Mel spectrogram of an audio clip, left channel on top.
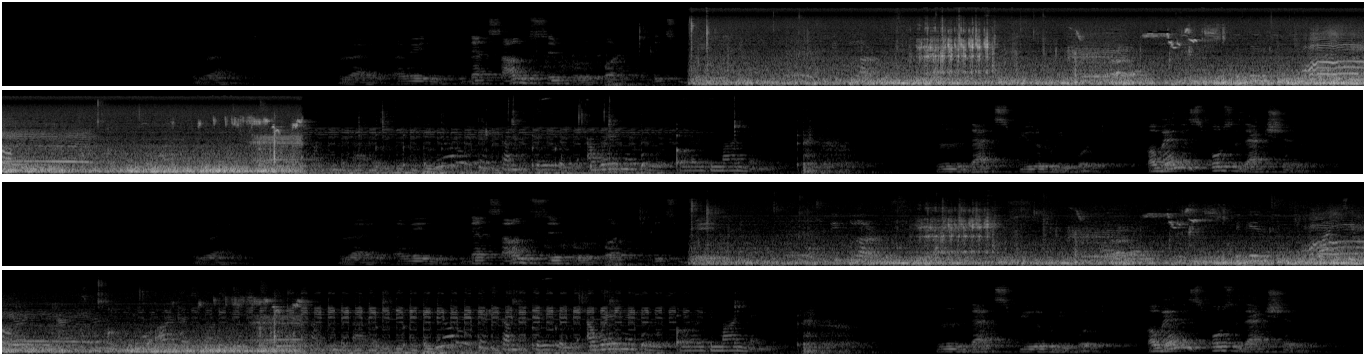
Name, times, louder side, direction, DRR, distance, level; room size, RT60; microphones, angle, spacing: voice 1, 1.9-2.3 3.3-6.2 6.5-7.3 8.0-10.3 21.8-22.0 23.0-24.5 25.1-26.7, right 1 dB, 15° left, 0 dB, 2.1 m, -48 dB
sound 1, 5.1-22.1, left 1 dB, 85° left, 1.7 m, -51 dB
sound 2, 6.9-16.6, left 5 dB, 45° left, 0.3 m, -32 dB
voice 2, 11.0-17.4 17.8-21.3, right 2 dB, 25° right, 4 dB, 0.4 m, -45 dB
sound 3, 14.6-20.6, right 2 dB, 80° right, 1.2 m, -46 dB
13.5 x 6.8 x 2.2 m, 0.97 s
head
